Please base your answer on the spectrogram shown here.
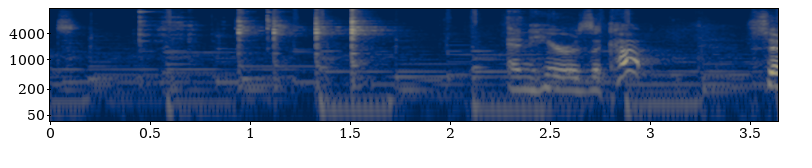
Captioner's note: knife dinging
